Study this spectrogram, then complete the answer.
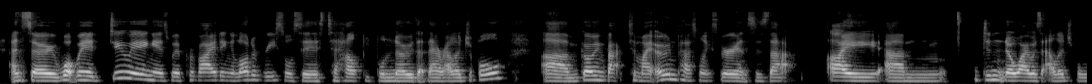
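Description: Speaking at a fairly quick pace with a British accent, a woman uses a fairly low pitch and ordinary pitch variation against a quiet background. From Britain. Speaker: startup cofounder. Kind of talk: interview.

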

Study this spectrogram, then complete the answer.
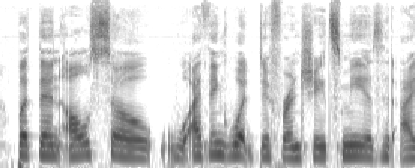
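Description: In a dry, close sound with no echo, a woman with an American accent speaks at a moderate pace. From Detroit, US. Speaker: influencer and model. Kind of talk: interview. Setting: studio.

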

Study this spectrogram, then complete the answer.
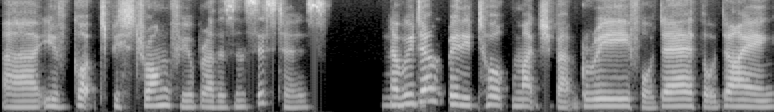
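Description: In an ordinary speaking voice, a woman talks at a fairly slow pace with ordinary pitch variation against a quiet background. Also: medium pitch for a woman. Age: 60s. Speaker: grief coach. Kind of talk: casual interview chat.

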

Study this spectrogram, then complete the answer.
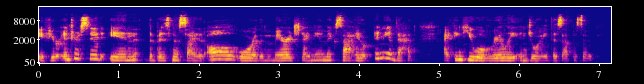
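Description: A woman talks at a fairly quick pace with lively intonation. Vocal fry runs through her voice. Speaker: podcast host. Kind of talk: interview with sponsor reads.

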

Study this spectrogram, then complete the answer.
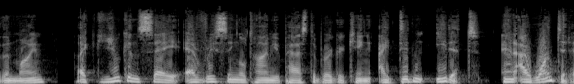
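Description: A man with an American accent talks in a normal speaking voice at a fairly low pitch. He moves at a fairly quick pace with lively intonation. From New York. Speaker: rabbi. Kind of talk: interview. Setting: in the host's home.

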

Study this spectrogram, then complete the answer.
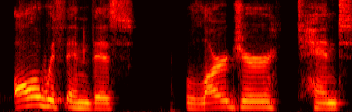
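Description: The recording is very clean against a silent background. A man speaks with ordinary pitch variation. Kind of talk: interview conversation. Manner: wordy, talkative.

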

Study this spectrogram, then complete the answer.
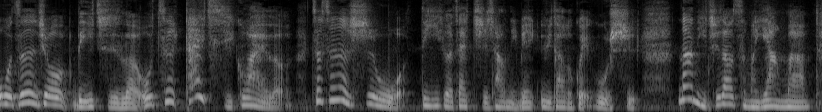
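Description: A woman speaks in a fairly low pitch, somewhat breathy, at a moderate pace. Her pitch swings very widely. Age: 30s. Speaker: podcast host and former cram-school teacher. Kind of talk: pre-recorded storytelling.

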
